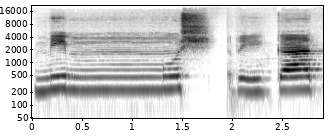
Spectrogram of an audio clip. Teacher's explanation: نون کے پیچھے والے حرف سے ملائیں گے تو درمیان میں نون ساکن جو ہے یہ بالکل خاموش۔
